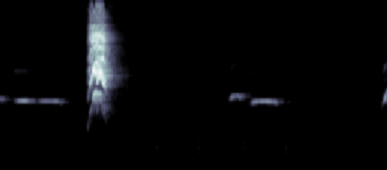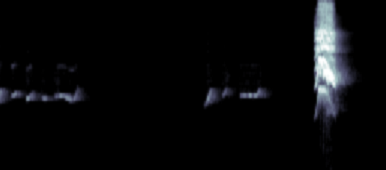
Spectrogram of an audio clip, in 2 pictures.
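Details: Pet parrot, molting and missing feathers, calling at home: short clear whistled notes, some flat and some warbled upward, broken by two loud harsh rasping screeches, near the start and the end, with faint soft ticking between calls.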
